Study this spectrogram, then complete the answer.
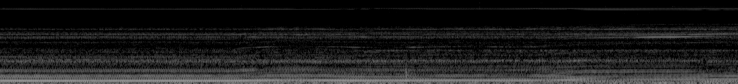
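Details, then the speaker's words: JUGS Changeup machine controller after repair, tested on a smaller substitute motor: steady motor hum whose pitch steps up smoothly as speed is raised, showing the controller regulates properly; speed is kept low to avoid overloading the small motor. "does increase as well. I don't want to increase it too high because this motor is small and I can overload it."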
